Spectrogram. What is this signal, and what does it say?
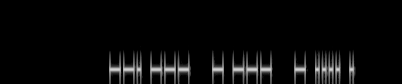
Morse code, heard as a keyed tone, about 34 wpm, 700 Hz. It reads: GO TO THE
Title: Sets of 3 Words 35wpm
